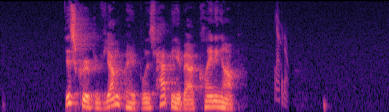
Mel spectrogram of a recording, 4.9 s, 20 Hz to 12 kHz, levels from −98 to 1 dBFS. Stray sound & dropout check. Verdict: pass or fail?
fail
